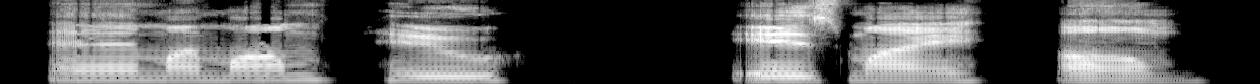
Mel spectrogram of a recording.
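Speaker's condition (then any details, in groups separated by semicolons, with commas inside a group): Traumatic brain injury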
